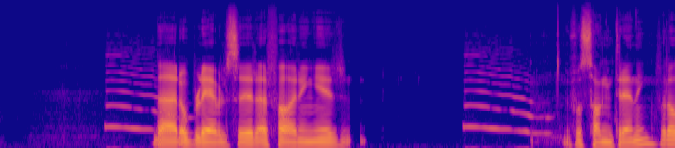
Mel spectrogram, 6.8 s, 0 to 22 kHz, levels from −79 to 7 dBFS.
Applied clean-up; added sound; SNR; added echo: none; Wind instrument, woodwind instrument; 18 dB; none.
